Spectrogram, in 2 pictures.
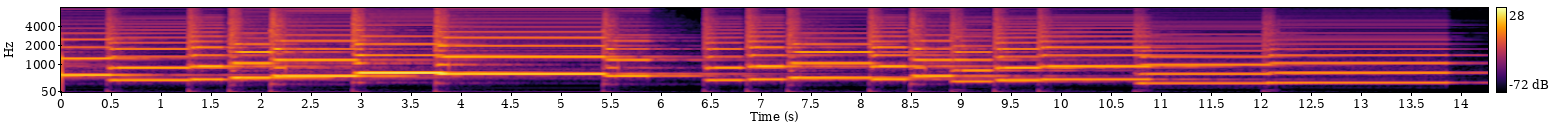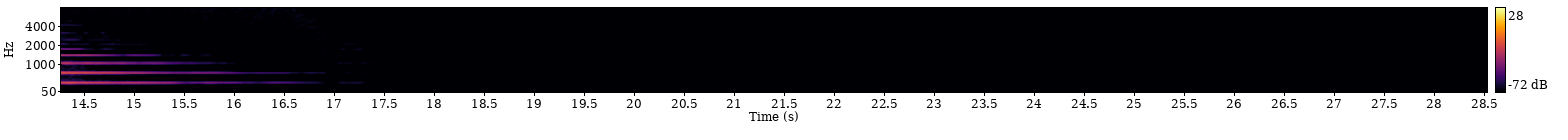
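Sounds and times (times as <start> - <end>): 
flute: 0.0 - 15.0.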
